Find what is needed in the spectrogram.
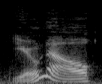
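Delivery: drawn-out, lightly voiced parrot; a hint of knowing parrot; parrot punchline. Host repeating the joke's punchline, light parrot voice.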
